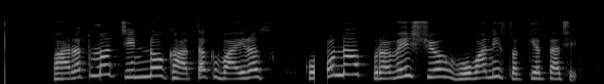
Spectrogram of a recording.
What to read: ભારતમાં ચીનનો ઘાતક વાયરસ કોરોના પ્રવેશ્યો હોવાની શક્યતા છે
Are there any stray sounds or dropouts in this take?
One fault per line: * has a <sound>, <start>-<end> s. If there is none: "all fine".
* has a dropout, 3.1-3.3 s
